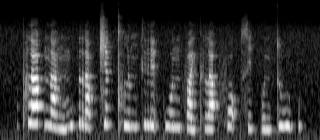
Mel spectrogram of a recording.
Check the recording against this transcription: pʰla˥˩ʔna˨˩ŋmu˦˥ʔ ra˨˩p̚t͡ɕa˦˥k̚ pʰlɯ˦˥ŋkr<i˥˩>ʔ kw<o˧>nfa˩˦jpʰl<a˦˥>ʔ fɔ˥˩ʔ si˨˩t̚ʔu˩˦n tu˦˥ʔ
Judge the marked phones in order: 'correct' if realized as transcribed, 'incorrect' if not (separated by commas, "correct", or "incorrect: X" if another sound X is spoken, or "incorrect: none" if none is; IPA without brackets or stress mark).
incorrect: e˥˩, correct, incorrect: a˨˩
